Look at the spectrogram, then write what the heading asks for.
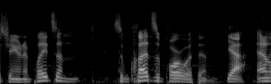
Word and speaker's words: Kled: By our boomer producer, Arthur, the mayor, that Rick Fox was calling the champion Zed. Just outright, just mispronouncing the name. And they're like, well, it's Zed on a horse then.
